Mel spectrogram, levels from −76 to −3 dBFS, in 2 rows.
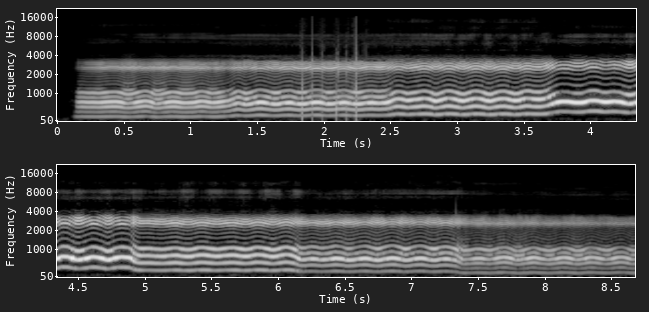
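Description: From 1.84 to 2.32 s the music carries processor overload crackle: the processor misses a run of buffer deadlines, each miss replaying a hard-edged sliver of old audio. The dense, gritty texture suggests about ten tiny buffers missed across the stretch, unlike a single isolated dropout.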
